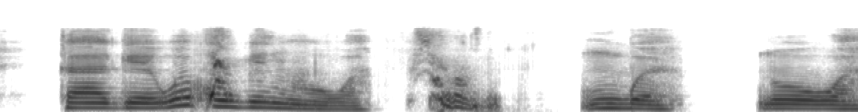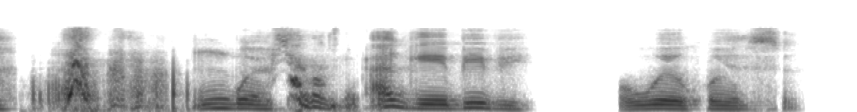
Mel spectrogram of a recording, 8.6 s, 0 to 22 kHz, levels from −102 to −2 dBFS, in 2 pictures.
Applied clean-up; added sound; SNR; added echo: neural mask model Resemble Enhance denoiser.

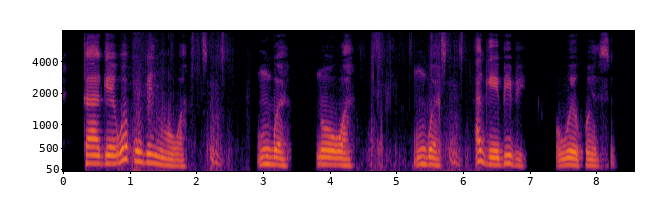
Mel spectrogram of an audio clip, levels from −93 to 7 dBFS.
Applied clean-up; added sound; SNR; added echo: neural separator model SepFormer DNS4.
